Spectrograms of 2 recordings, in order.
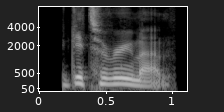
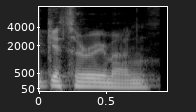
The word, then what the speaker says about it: Gitaroo Man: Gitaroo Man. – Gitaroo Man? – Yeah, well, in the game they do say Gitaroo Man.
